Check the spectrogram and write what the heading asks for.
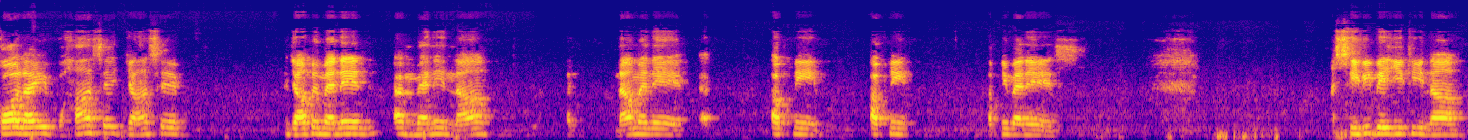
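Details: Adult male professional who stutters, speaking Hindi/Urdu about his job search; stuttering.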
